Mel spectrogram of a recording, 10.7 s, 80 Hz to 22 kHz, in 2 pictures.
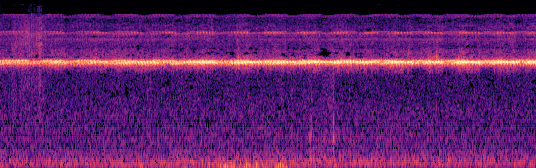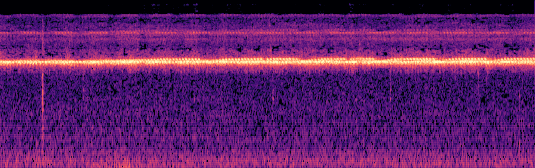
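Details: Autumn insects singing in a Japanese satoyama countryside in 2016: a steady, continuous high-pitched ringing trill with a fainter higher overtone, unbroken and even throughout.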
